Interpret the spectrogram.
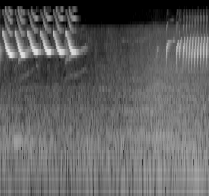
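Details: Canary song for training other canaries: a fast series of bright downslurred whistled notes, about five per second, then a pause and a rapid buzzy trill of high repeated pulses.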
